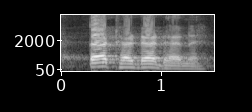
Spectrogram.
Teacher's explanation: हमारी जीभ आगे से मुड़ जाती है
